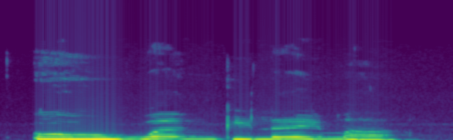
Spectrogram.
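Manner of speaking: very high, tiny little snail voice. Storyteller voicing a tired snail speaking before gathered animals and people, in tiny little snail voice. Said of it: "in her tiny little snail voice she said".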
